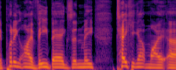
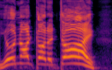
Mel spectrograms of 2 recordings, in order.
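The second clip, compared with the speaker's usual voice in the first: put-on high, loud, drawn-out yell through tears; 12 semitones higher, 5 dB louder than usual. Retelling the brother yelling at the speaker near the hospital, retelling a tearful yell. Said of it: "my brother looks at me and yells through tears".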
